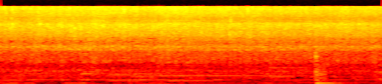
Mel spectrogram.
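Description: Tomatoes frying in a pan until soft, a dense continuous sizzle close up, with a single brief knock near the end.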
